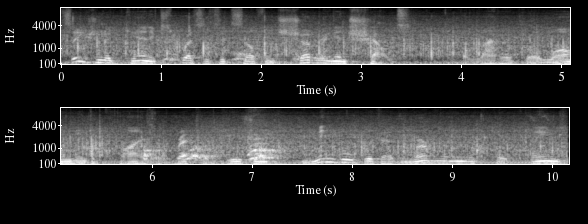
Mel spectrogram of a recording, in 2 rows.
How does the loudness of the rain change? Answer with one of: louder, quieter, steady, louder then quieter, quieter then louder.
steady.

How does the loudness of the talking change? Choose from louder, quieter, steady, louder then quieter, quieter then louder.
steady.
